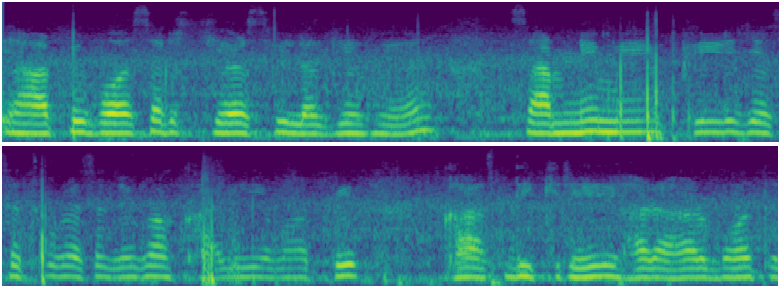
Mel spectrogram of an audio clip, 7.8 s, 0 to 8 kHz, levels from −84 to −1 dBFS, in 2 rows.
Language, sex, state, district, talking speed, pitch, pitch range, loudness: Hindi, female, Bihar, Bhagalpur, 200 wpm, 205 Hz, 200-220 Hz, -19 LUFS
